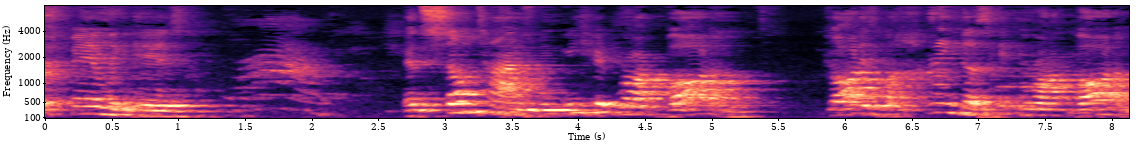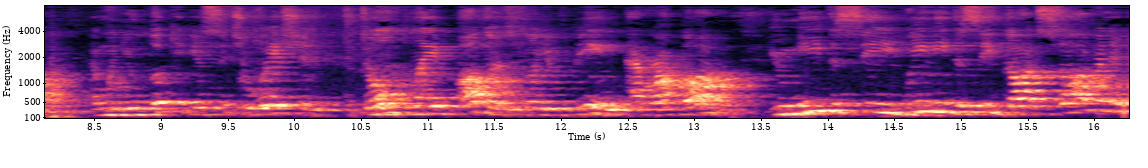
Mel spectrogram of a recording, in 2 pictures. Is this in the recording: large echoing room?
yes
